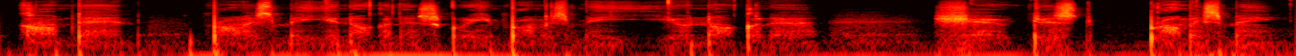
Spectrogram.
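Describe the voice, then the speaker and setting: A man whispering the lines of an excited teenage girlfriend in a spoken story. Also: measured pace, lightly acted.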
